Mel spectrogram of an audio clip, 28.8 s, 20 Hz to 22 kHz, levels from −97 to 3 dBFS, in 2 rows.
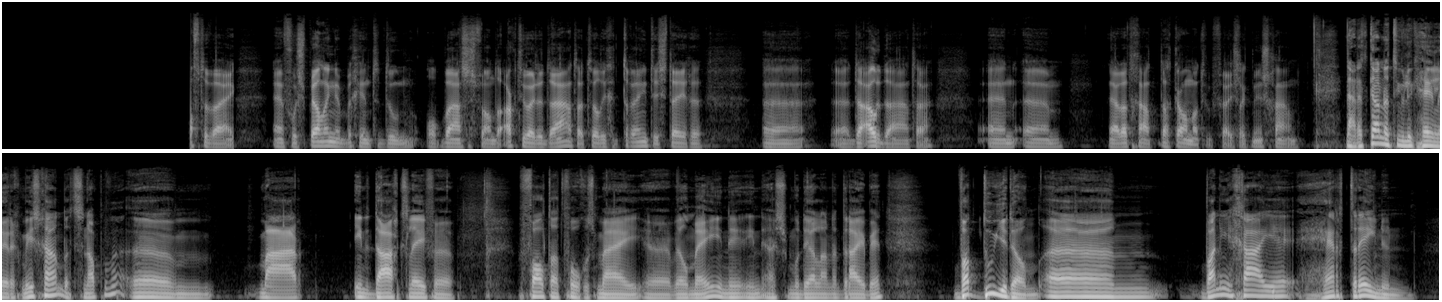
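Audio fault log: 0.00–1.89 s, cut-off start: The recording or stream began late, so the clip opens on digital silence and the speech enters abruptly at 1.89 s, mid-sound, with no natural attack or fade-in, as though switched on partway through.
2.30 s, 18.32 s (after "in het"), 22.85 s (after "je model aan het"), compressed frames skipped: The decoder skipped whole compressed frames, so the speech jumps ahead by about 200 ms, 100 ms and 70 ms. That fits 23.2 ms frames, seven, four and three respectively.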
